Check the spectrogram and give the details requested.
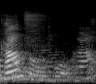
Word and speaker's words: comfortable: Okay, so just say comfortable. Where is the stress? 1, right. Stress the first syllable.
